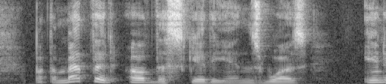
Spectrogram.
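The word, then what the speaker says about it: Scythian: Skidian warriors or pronounced Cyian warriors.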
